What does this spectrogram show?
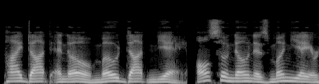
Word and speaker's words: Pinot Meunier: Pinot Meunier, pronounced pi.no-mo.nier, also known as Meunier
